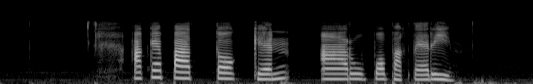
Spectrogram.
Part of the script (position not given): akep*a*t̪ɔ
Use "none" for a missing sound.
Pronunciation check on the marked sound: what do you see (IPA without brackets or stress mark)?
a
